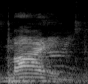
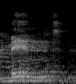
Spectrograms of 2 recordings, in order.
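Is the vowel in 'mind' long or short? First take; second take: long; short. First: The vowel is a long i sound. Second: The vowel is a short i sound. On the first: The speaker calls it right. "It's mind" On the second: The speaker calls it wrong. "It's not mm, ind, mind"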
